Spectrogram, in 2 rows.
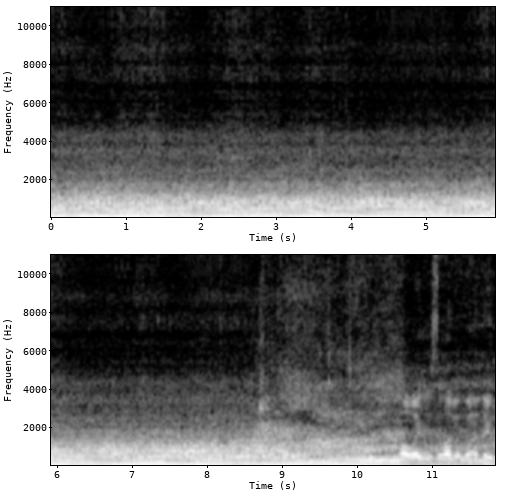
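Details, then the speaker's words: Murray mower with a 21-inch blade after a replacement engine swapped onto its deck (original shaft sheared) starts on the first pull: a steady, even single-cylinder drone at constant speed with no misses or knocks; normal running. "starts on the first pole you know once I clean it up it's gonna look like it's almost brand new"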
